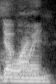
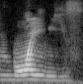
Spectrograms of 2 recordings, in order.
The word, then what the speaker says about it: Des Moines: That's just Des Moines. No S's. Des Moines. Just Moinies.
